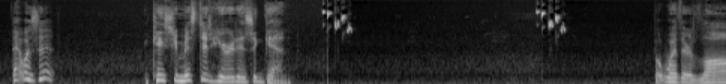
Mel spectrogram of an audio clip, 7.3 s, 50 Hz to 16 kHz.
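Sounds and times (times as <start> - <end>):
quiet outdoor background: 0.0 - 7.2
speech: 0.1 - 0.6, 1.4 - 3.0, 6.6 - 7.2
Henslow's sparrow short high hiccuping song: 3.1 - 6.4.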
